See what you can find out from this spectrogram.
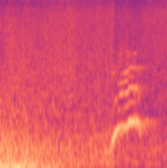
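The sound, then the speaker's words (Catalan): A heavy, roaring rush of churning water fills the whole clip, steady, with a brief rising metallic groan or whine cutting through near the end: a ship's funnel breaking and tons of steel plunging into the water, in a film scene. “A la vida real, la xemeneia que es trenca, les tonelades i tonelades d'acer que es precipiten sobre l'aigua, cauen just on hi ha en Richard i el seu pare.”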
